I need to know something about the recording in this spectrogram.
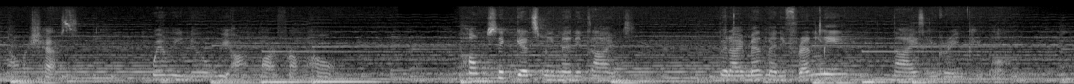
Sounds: music
speech

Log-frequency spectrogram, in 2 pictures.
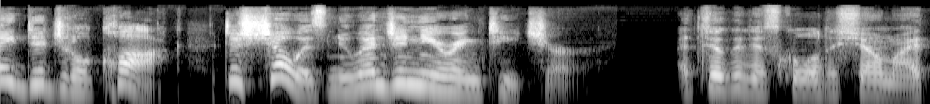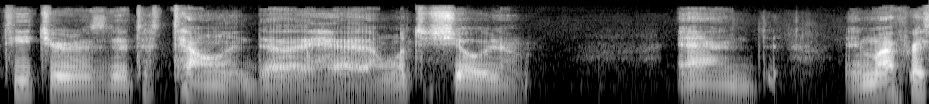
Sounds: speech

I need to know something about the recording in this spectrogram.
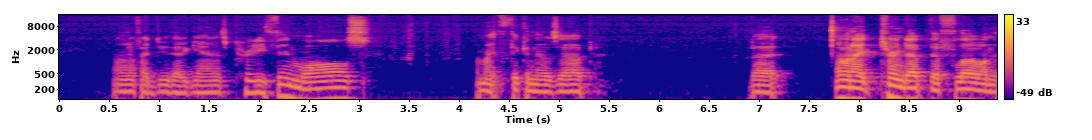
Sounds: speech

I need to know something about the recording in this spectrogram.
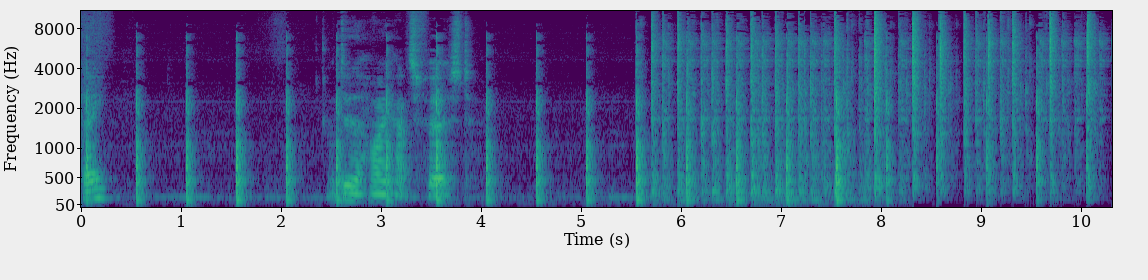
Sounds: speech

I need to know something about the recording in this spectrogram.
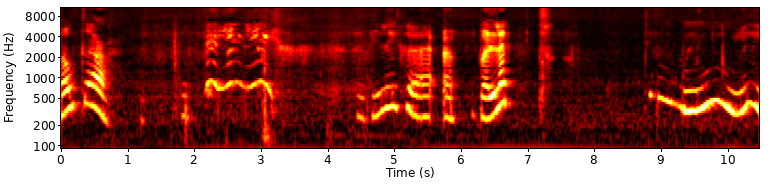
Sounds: speech
bird

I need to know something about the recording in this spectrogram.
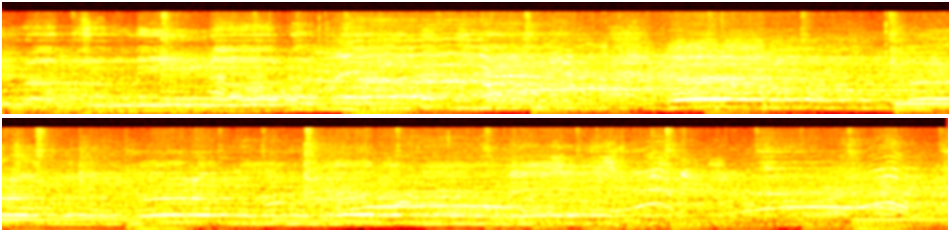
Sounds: music

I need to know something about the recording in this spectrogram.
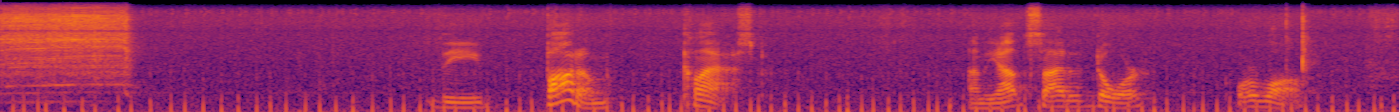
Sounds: speech

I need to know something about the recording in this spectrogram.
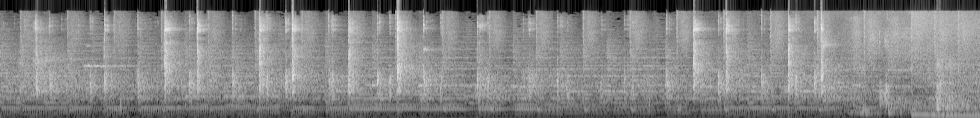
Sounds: playing table tennis

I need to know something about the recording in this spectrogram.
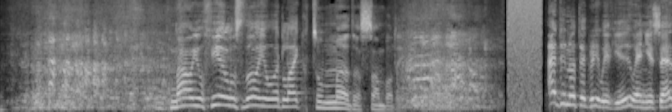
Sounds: speech

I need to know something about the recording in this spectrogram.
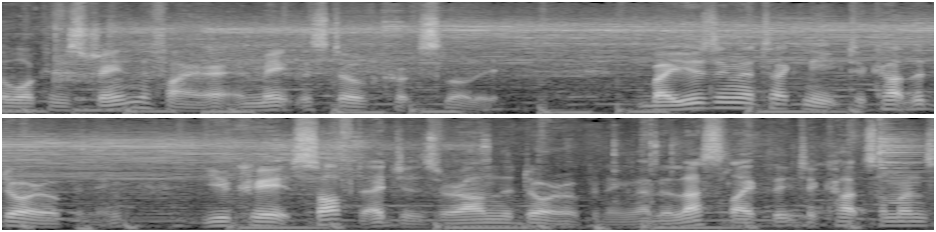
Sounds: music
speech
electric shaver

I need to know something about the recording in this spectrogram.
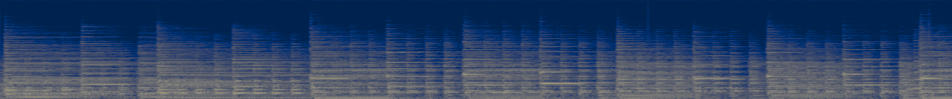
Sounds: music

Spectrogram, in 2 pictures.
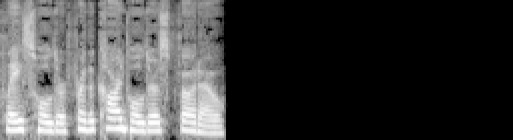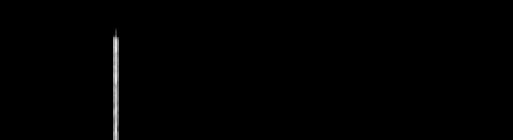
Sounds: speech

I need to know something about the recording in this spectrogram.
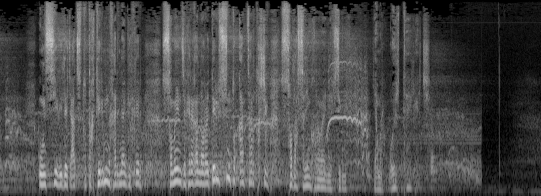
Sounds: speech

